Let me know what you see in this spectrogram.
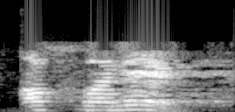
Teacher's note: وأقيم، شوف وأقيموا الصلاة، أوعى تقول الصلاة. الصلاة، الصاد مفخمة، اللام دائما أنا قلت لك مرققة إلا إذا كانت في رب الجلالة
